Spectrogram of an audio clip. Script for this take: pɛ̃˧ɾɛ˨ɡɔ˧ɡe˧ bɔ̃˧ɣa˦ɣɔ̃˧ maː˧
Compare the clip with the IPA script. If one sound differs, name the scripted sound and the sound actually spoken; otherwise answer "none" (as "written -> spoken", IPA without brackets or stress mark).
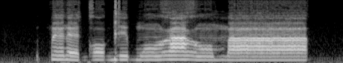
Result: none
